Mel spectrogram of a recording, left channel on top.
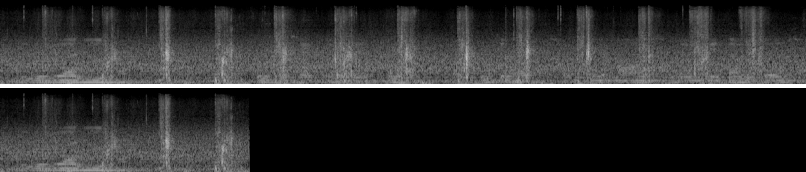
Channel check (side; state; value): right; drops out; at 2.5 s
